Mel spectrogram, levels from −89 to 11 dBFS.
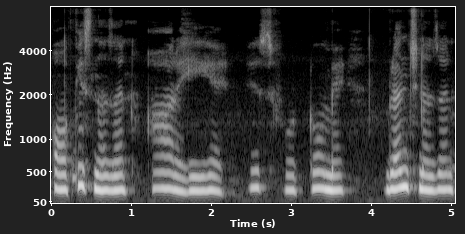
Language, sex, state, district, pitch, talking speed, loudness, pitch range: Hindi, female, Madhya Pradesh, Umaria, 225 Hz, 120 wpm, -13 LUFS, 215-245 Hz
